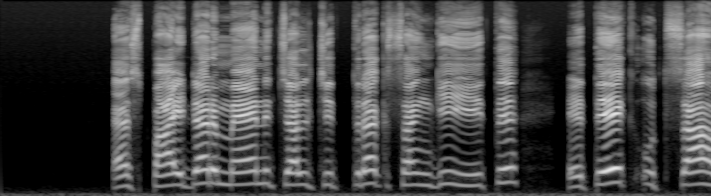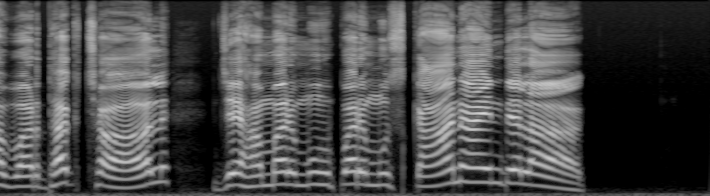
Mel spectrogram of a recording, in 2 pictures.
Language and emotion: Maithili, happy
